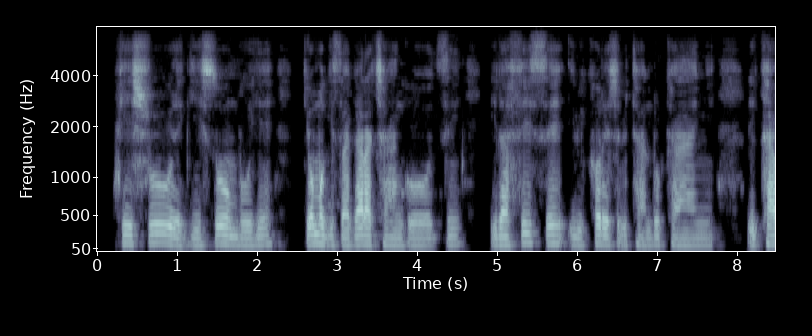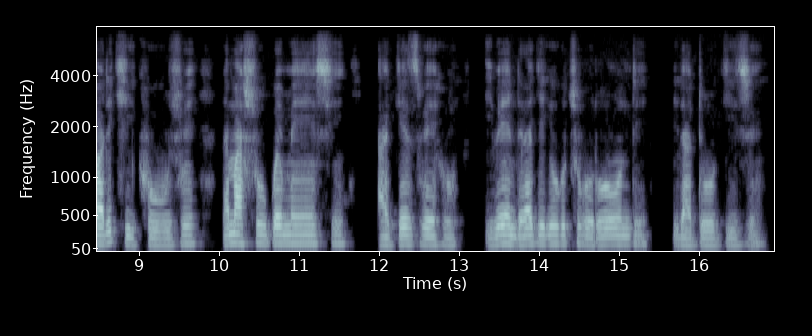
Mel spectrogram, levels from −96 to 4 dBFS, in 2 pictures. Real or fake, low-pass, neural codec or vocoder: real; 7.2 kHz; none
